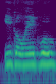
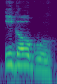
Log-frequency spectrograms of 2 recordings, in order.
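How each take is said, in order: First: The second word keeps its starting vowel. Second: The second word drops its starting vowel. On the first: The speaker calls it wrong. "You can say it that way" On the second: The speaker calls it right. "you do want to drop the E for it to be more natural"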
